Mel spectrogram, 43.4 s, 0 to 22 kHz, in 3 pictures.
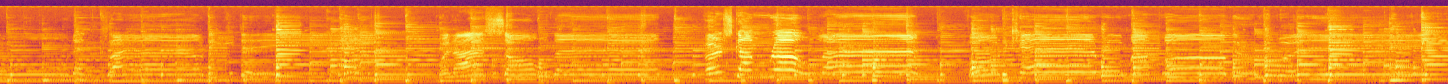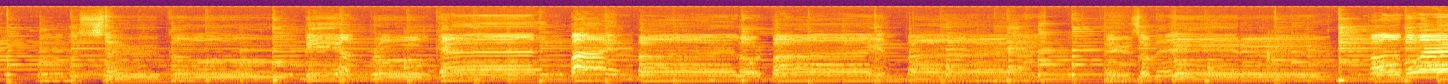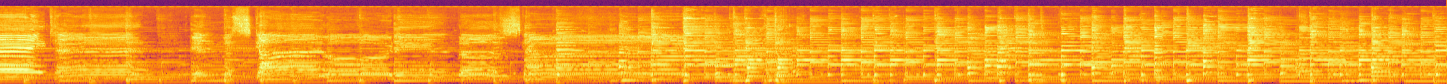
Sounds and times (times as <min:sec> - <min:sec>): Male singing: 0:00.0 - 0:03.0, 0:04.4 - 0:24.9, 0:25.6 - 0:36.1
Music: 0:00.0 - 0:43.4
Female singing: 0:00.6 - 0:03.0, 0:04.4 - 0:09.2, 0:09.8 - 0:14.2, 0:28.2 - 0:35.4.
